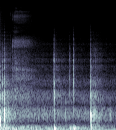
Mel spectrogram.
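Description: Finale fireworks bursting, watched from the top floor of a high building, a handful of sharp booms popping at irregular intervals over a low, steady rumble, fairly faint overall with no voices.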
